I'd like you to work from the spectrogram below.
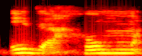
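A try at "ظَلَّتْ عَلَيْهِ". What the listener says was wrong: Jangan ada e-nya. Il. Jangan ide. Il. Lidahnya kayak dilipat. Ilhum.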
